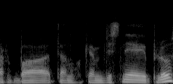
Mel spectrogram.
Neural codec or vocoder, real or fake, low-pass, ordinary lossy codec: codec, 16 kHz, 1 kbps, X-Codec, WavLM features, trained on Multilingual LibriSpeech; fake; 7.2 kHz; Opus, 16 kbps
